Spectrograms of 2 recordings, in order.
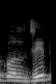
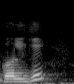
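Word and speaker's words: Golgi: বলতো কিন্তু পরবর্তীতে ক্যামিলো গোলজির নাম অনুযায়ী এই অঙ্গাণুটার নাম হইছে গোলজি বডি বা গোলগি গোলজি অ্যাপারেটাস অনেক ক্ষেত্রে আমরা গোলগি বডি বা গোলগি অ্যাপারেটাস উচ্চারণ করতে শুনি ওকে এবার আবিষ্কার হয়েছে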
